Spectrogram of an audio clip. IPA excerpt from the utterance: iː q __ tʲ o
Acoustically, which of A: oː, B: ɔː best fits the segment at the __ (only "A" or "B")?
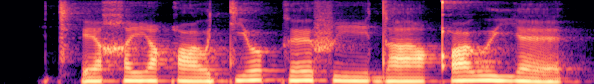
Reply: A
